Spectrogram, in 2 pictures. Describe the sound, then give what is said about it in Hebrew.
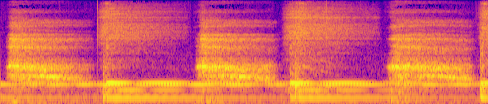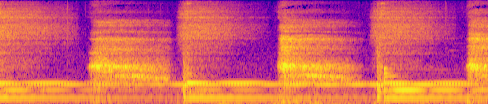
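Deep, steady breathing in through the nose and out through the mouth in a repeating cycle, roughly ten breaths, each inhale drawn in followed by a longer exhale, fairly loud, with a faint tonal hum in the background. “ונשימה בסיסית, להכניס מהאף ולהוציא מהפה.”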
